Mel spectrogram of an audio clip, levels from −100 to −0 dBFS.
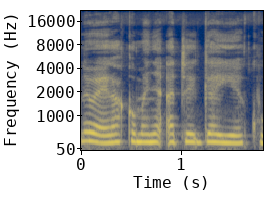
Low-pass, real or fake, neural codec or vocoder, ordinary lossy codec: none; real; none; none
